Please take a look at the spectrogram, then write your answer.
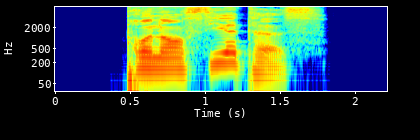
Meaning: strong/mixed nominative/accusative neuter singular of prononciert
- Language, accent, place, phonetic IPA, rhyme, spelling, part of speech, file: German, Germany, Berlin, [pʁonɔ̃ˈsiːɐ̯təs], -iːɐ̯təs, prononciertes, adjective, De-prononciertes.ogg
